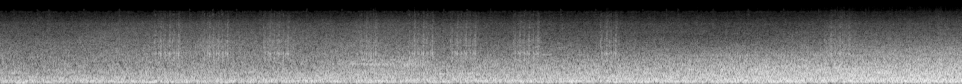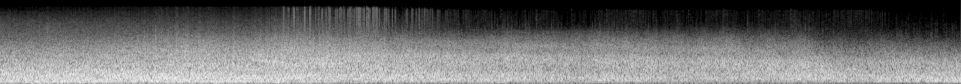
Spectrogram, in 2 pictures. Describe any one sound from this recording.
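Jet engines roar loudly overhead in a steady rush.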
